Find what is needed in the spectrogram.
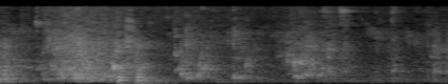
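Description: Floodwater sloshing and splashing as someone wades through a flooded room, a surge of water noise with each stride, about once a second.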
